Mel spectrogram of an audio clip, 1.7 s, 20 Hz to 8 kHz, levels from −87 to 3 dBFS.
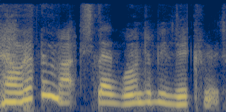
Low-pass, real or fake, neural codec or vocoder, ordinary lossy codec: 7.2 kHz; fake; codec, 16 kHz in and 24 kHz out, 0.6 kbps, FireRedTTS-2 codec; AAC, 32 kbps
